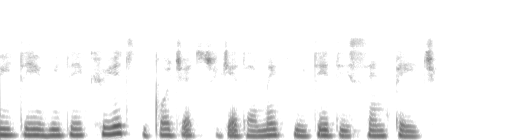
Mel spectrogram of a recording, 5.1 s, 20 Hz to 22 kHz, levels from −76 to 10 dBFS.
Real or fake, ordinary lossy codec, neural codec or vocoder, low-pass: fake; none; codec, 16 kHz in and 24 kHz out, 1 kbps, XY-Tokenizer; 7.2 kHz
